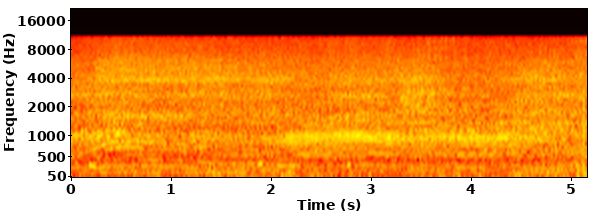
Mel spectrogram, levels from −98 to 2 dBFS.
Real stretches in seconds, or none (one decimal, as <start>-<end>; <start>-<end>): 0.0-0.8; 1.7-5.2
